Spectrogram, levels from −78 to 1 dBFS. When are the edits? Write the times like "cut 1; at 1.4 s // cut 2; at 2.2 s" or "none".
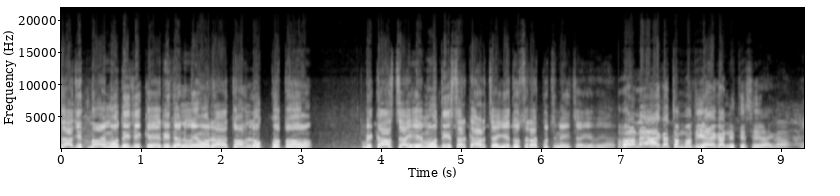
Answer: cut 1; at 7.0 s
